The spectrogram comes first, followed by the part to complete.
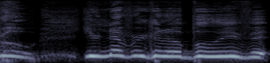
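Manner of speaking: mock thrilled, eager, excited, bursting blurt. Retelling an excited friend's FaceTime call: imitating Ellie, excited. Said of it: "Ellie gets really excited".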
